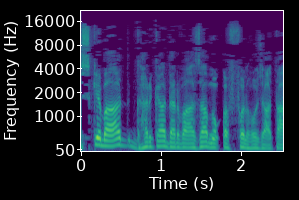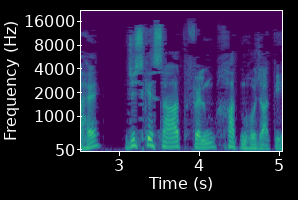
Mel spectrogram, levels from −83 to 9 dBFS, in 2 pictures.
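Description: WMA compression artefacts run throughout the speech: a ringing, washy texture with hiss that swells and fades with the signal, likely from a transform codec quantising coarsely over long blocks, which fits a bitrate near 48 kbps. Nothing remains above 17.4 kHz.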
